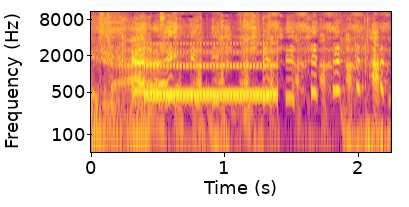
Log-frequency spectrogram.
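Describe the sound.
A steady two-pitch telephone dial tone hums for about a second, fairly loud and close, with people talking over it and continuing to chatter after it cuts off.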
